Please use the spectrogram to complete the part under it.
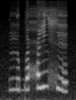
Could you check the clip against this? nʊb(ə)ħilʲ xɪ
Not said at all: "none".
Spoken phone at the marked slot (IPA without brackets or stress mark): ə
